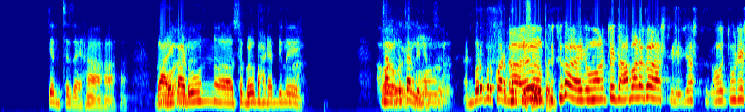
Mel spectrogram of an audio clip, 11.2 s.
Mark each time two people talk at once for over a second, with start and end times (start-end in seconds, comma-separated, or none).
5.8-8.2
